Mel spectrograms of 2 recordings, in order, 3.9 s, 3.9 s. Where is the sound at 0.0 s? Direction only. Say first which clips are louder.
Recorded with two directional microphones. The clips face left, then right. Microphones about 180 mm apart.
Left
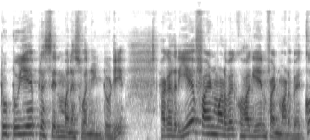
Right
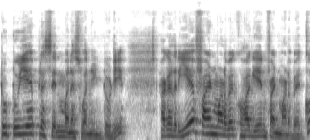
Right 2 dB; 25° right (ahead or behind).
